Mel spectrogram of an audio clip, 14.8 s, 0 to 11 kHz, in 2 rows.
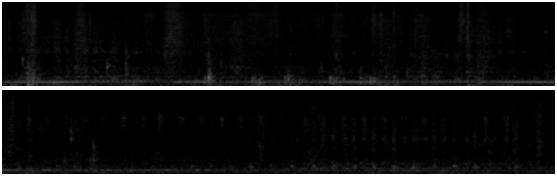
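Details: Resting Golden Retriever in a cool room with air conditioning set to 20–22 degrees, giving rapid, soft, rhythmic panting breaths, roughly three or four per second, over a steady low electrical hum that fades midway.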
